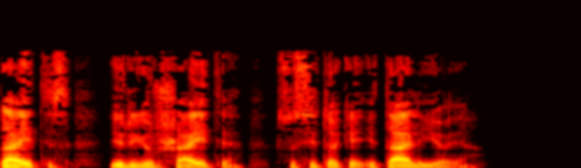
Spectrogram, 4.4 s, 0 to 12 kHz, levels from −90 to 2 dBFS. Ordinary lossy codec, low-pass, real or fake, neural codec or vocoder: MP3, 32 kbps; 10.8 kHz; real; none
